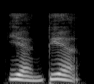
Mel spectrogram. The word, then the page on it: 演变: yǎn biàn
